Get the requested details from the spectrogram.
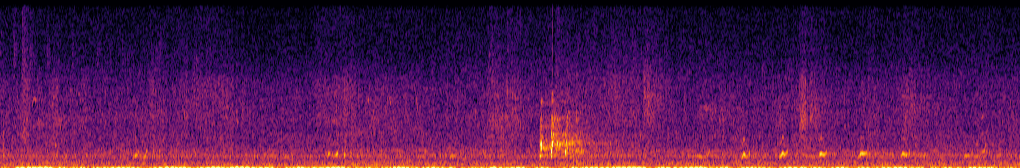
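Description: Wild turkeys cluck softly nearby.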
